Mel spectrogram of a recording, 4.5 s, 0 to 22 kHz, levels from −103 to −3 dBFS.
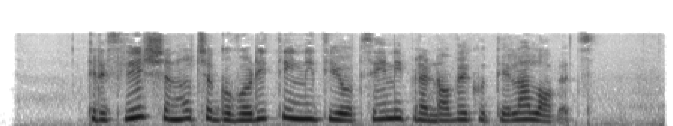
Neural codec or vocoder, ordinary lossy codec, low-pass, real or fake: codec, 16 kHz, 2 kbps, FunCodec, trained on LibriTTS, 25 frames a second; MP3, 48 kbps; 7.2 kHz; fake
